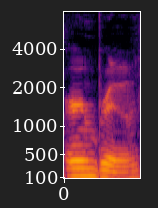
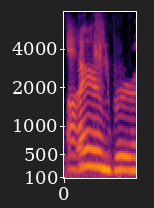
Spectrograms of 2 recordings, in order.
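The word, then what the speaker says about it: Irn-Bru: But I want this I want some haggis and some Urn Brew for Plasma to send me, and some German sweets from Deadly. It's Iron Brew, not Urn Brew.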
